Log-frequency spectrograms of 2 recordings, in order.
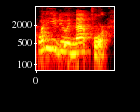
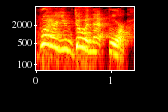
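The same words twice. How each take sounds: First: It is said in a calm, friendly tone. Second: It is yelled in a hateful tone. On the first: The speaker is simply asking. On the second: The speaker is attacking the listener.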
